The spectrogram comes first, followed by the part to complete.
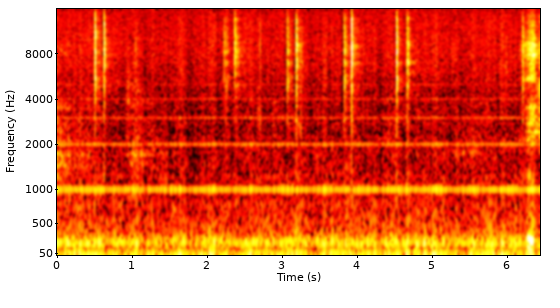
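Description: Computer mouse clicking, about five quick press-and-release double clicks spaced roughly a second apart, faint over a steady low hum and a thin high tone.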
